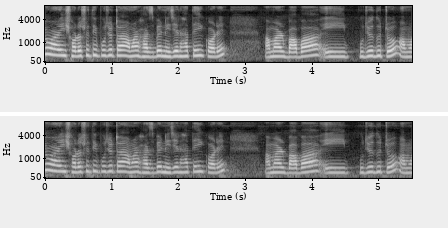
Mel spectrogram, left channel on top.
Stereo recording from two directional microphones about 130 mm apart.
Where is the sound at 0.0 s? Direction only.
45° left (ahead or behind).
